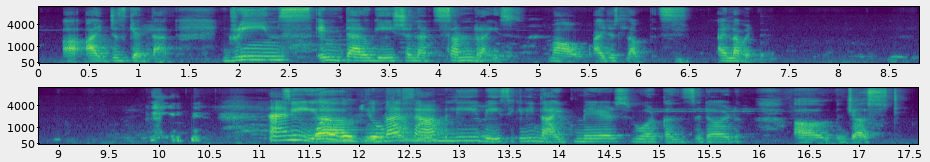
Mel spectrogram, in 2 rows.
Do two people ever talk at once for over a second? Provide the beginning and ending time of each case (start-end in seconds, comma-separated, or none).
11.2-12.8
